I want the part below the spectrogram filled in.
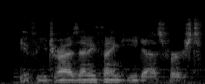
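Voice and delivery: very quiet, hushed murmur under the breath. Leaning over to warn an ally as someone enters: quiet voice. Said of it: "just quietly say".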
